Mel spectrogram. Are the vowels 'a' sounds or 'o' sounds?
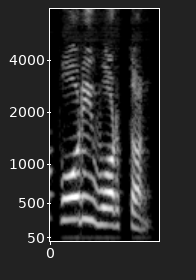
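o. The vowels are said as 'o' sounds. It suits a Bengali audience. "वहां पे अ को ओ बोलते हैं"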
